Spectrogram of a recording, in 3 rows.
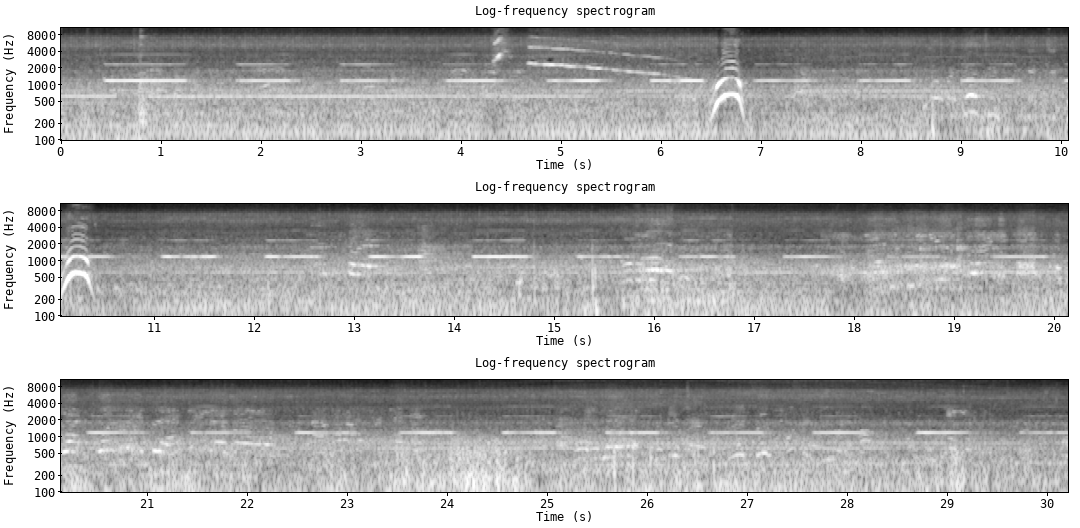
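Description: A JLG telehandler's backup alarm beeping steadily at an even pace over its running diesel engine as the machine moves. Twice, at about 7 and 10 seconds in, a short, loud pitched sound rises and falls over the beeping.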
